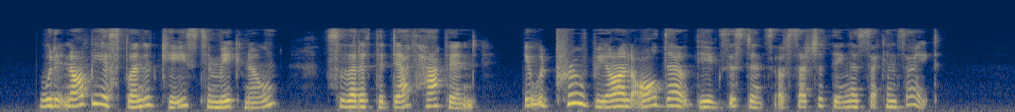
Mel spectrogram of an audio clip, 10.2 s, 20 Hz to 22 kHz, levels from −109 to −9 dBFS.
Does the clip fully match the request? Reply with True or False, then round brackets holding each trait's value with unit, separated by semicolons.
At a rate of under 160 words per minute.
False (185 wpm)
